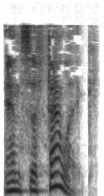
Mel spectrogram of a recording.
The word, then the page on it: encephalic: British English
